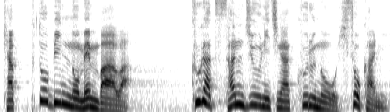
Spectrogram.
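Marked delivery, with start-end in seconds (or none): none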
